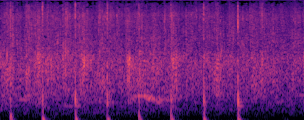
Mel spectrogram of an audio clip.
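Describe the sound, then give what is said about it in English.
Rhythmic hand clapping from a church audience during worship, about eight sharp, evenly spaced claps in unison, loud and steady with no talk over them. “Let's clap our hands into him and bless his name.”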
